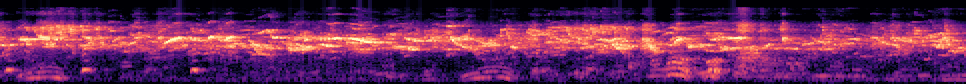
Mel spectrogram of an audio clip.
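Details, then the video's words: Caged Oriental magpie-robin in Palangkaraya, Central Kalimantan, performing a dense, continuous run of high whistles, trills and chattering notes, with a man talking nearby. "PENAMPILAN APIK KACER"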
